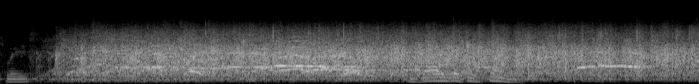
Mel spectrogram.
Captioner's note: applause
